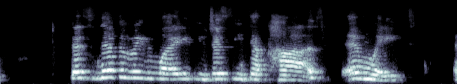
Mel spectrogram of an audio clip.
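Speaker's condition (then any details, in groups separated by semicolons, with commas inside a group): Cerebral palsy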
